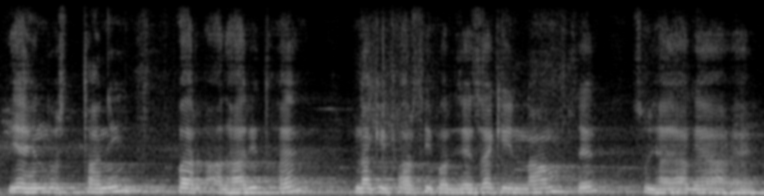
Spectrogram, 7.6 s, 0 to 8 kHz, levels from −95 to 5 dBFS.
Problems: none marked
